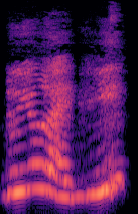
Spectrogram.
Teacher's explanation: Jadi untuk contoh yes no bisa kita mengatakan do you like he? Jadi itu intonasinya naik ya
